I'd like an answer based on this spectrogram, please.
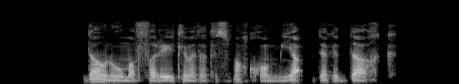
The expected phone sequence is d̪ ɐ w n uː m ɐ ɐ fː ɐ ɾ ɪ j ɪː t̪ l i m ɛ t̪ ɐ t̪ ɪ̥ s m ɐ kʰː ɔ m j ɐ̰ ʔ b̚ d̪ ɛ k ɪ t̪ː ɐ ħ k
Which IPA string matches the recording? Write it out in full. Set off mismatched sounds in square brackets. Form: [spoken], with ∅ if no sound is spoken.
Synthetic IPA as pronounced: d̪ ɐ w n uː m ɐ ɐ fː ɐ ɾ ɪ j ɪː t̪ l i m ɛ t̪ ɐ t̪ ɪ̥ s m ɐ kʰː ɔ m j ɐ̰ ʔ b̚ d̪ ɛ k ɪ [d̪ː] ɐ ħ k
